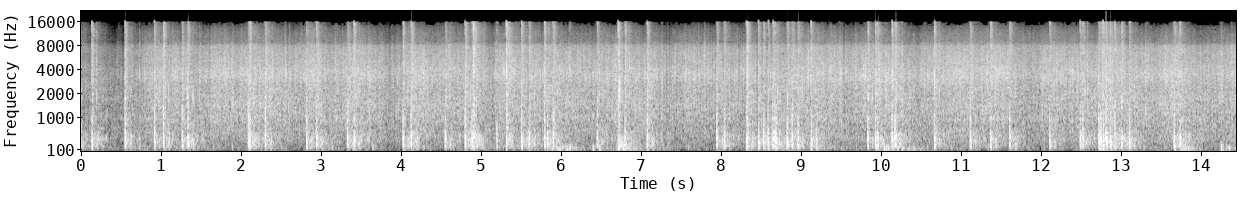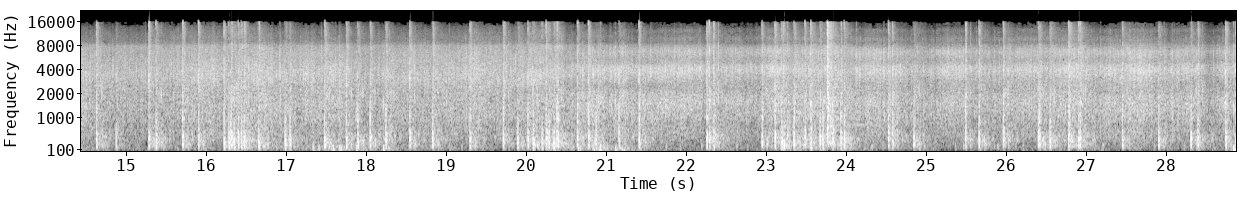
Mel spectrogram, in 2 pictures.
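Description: Aerial fireworks going off in a continuous barrage: dense bangs and pops several times a second, with heavier shell bursts every second or two and no pause.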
